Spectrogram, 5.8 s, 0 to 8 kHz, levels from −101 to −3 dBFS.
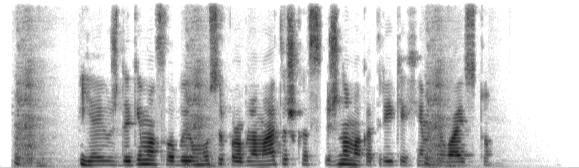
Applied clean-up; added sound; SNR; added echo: none; Cough; 17 dB; none.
